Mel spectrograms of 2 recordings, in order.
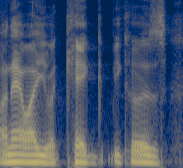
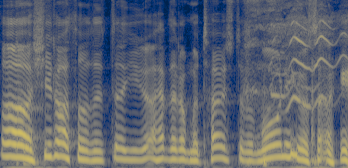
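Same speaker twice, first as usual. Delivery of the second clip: animated, high, swooping sing-song voice; 5 semitones higher than usual. Retelling what a friend said on meeting someone: impersonating Greeny. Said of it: "Is that your Greeny impersonation?".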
